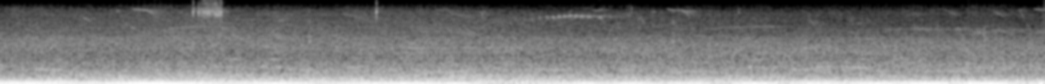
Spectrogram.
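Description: Low, steady, gusting rumble of wind on the microphone, with a few faint high chirps of birds.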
